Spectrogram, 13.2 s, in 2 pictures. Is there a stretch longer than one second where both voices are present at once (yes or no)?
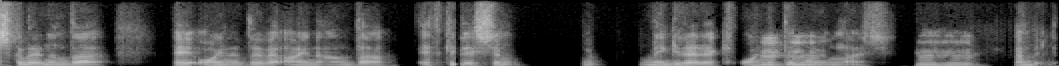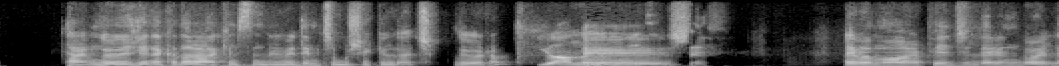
no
